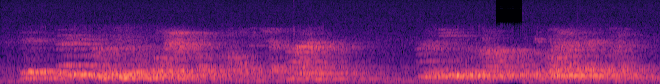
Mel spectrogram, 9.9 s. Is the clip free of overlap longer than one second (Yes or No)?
No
